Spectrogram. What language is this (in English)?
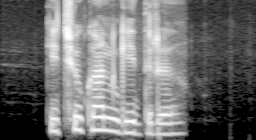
Santali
